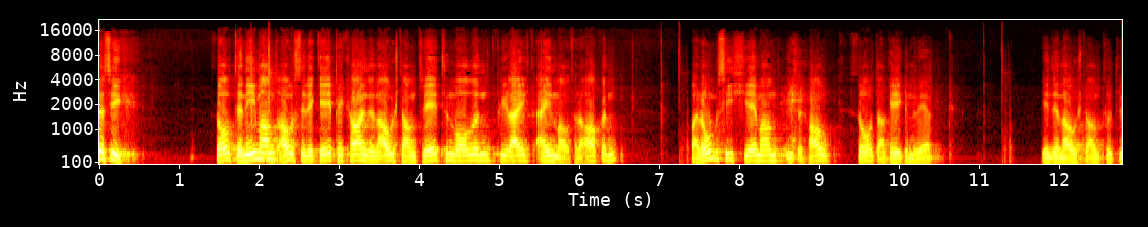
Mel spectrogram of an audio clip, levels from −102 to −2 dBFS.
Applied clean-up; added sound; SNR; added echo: neural mask model RNNoise.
